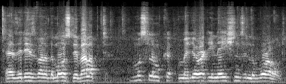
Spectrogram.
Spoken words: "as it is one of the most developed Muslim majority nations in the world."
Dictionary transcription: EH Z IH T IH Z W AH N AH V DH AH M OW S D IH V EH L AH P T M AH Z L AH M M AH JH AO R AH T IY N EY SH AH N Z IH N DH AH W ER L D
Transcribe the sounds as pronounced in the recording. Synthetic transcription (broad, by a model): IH Z IH T IH Z W AH N AH V DH AH M OW S D IH V EH L AH P T M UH S L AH M M AH JH AO R AH T IY N EY SH AH N Z IH N DH AH W ER L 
